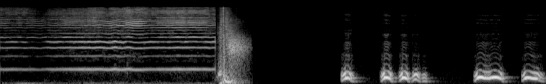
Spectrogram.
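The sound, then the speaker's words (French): A steady, high-pitched mosquito whine drones on for about two seconds, cuts off with a short burst of noise, and then a series of hooting calls follows. “Sais-tu vombrir comme un moustique?”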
